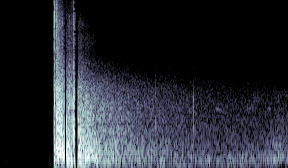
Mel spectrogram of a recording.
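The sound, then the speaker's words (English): A massive blast from an explosive line charge, towed by a rocket fired from a tank-bulldozer vehicle, clearing a path through a minefield. It bursts suddenly out of silence in a sharp double crack, then a long, rumbling roar slowly decays. “This is what it takes to blast a path through a minefield. A monster of a vehicle, part tank, part bulldozer, fires a rocket attached to a cord of explosives.”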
